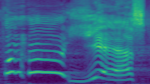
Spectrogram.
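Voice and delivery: high, loud mock whoop, then a punched yes; gleeful cheer. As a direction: whoop it up in imitated triumph. Samaritans' imagined gleeful reaction.

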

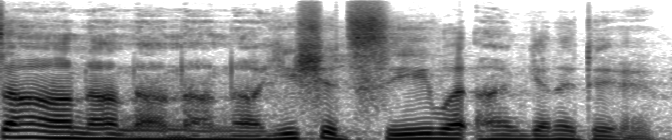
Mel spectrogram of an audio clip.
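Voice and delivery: low, soft God voice answering; quietly voicing God's calm reply. God's voice in dialogue.

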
